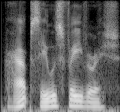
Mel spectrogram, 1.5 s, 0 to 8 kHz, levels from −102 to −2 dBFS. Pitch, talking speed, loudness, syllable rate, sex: 95 Hz, 160 wpm, -19 LUFS, 5.0 syllables/s, male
